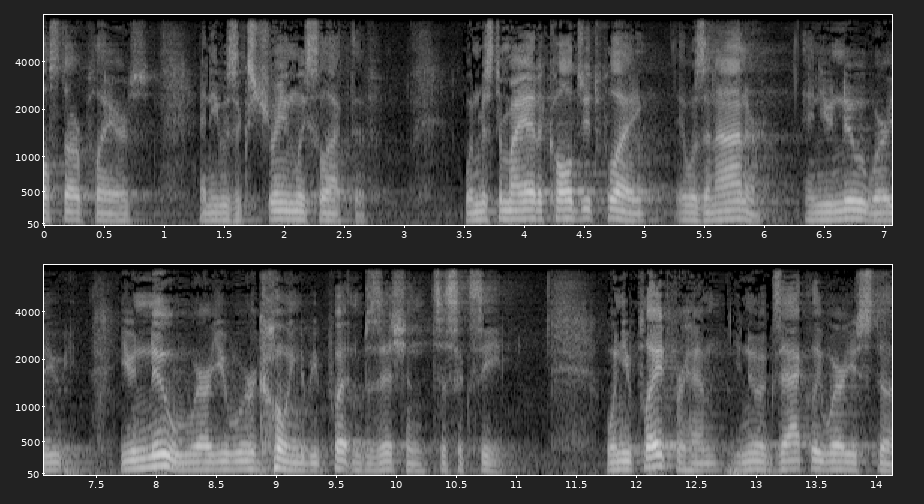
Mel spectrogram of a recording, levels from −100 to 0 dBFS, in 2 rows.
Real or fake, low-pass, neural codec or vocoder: real; 7.2 kHz; none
